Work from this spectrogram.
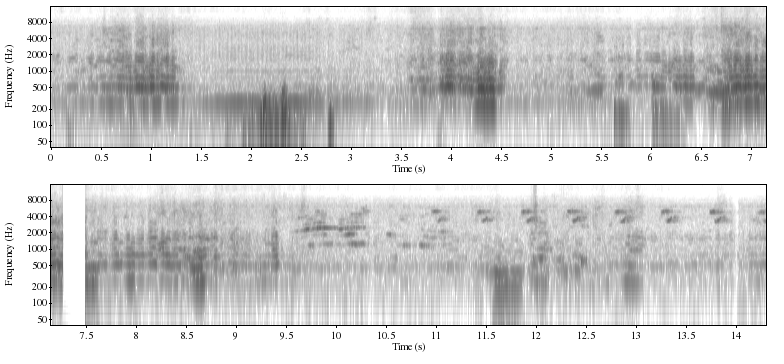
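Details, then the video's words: Honey bees humming around a beekeeping site in Gayo, Aceh, Indonesia, with loud buzzing passes and low rumbling bumps from handling or wind. Faint high chirps follow in the second half. "Markaz lebah madu gayo Aceh Indonesia bener meriah"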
